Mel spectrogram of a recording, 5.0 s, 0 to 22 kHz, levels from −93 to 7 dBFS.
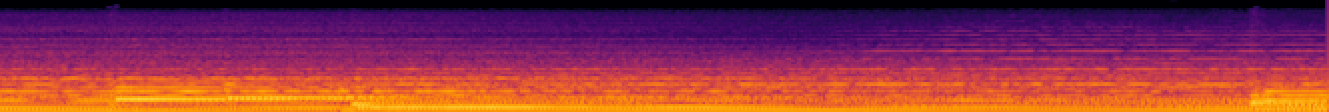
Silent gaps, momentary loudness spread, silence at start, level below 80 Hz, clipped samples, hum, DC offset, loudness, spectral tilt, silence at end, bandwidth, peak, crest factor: none; 8 LU; 0 s; -22 dBFS; under 0.1%; none; under 0.1%; -16 LUFS; -9 dB/octave; 0 s; 8.4 kHz; -2 dBFS; 14 dB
